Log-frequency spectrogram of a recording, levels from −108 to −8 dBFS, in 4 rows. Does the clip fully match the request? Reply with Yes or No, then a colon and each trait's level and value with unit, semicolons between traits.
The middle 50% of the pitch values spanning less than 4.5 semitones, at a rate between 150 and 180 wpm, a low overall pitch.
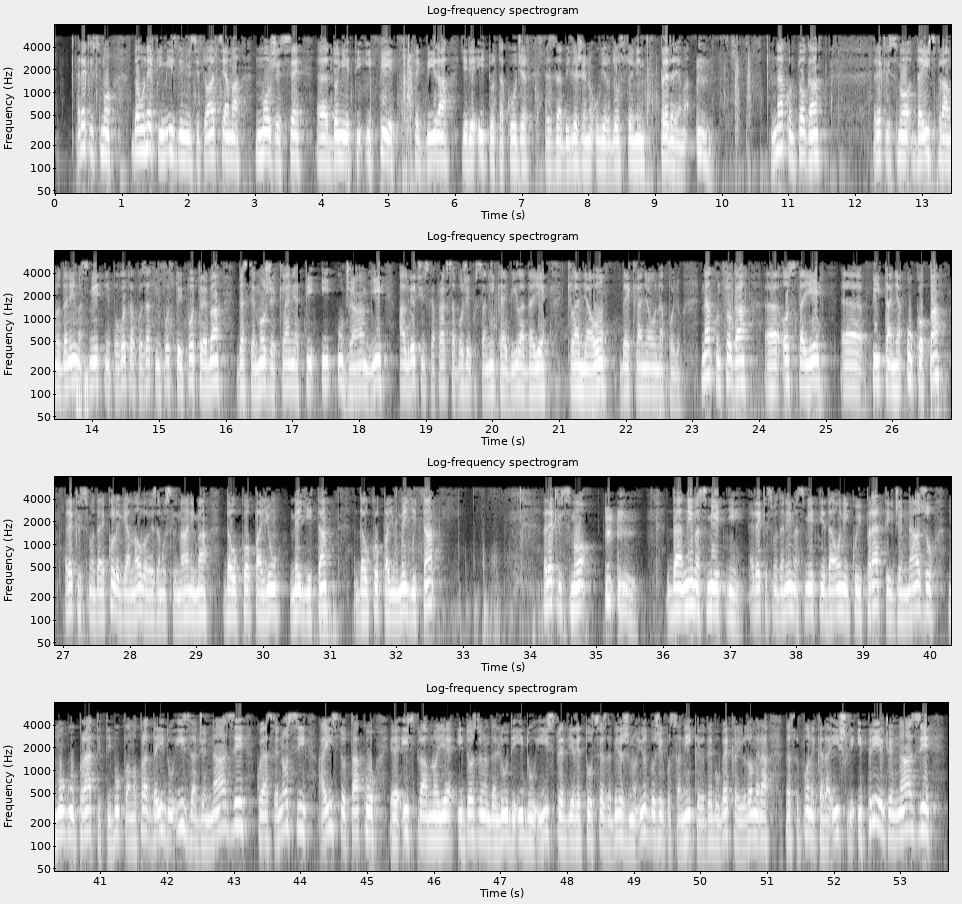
Yes: average, 2.8 semitones; average, 155 wpm; low, 130 Hz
